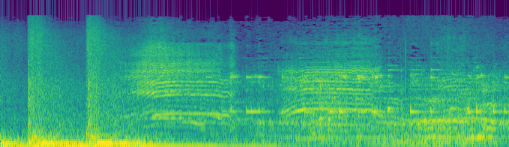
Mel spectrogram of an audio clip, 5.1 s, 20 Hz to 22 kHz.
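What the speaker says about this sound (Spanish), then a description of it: "2 grandes manadas de ovejas y carneros que por aquel mismo camino de 2 diferentes partes venían" Two large flocks of sheep and rams bleat loudly and close by, with overlapping wavering cries after a couple of heavy thumps at the start.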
